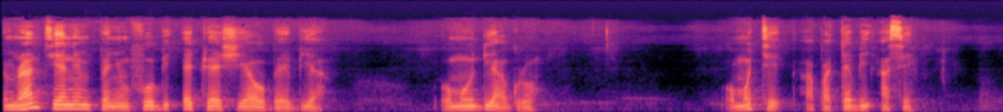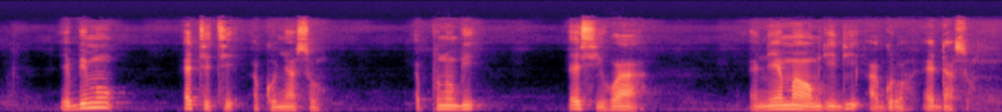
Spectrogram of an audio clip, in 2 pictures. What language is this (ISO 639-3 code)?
aka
